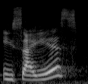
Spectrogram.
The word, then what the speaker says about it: Isaias: One that really stands out to me is Isaias. Number one, because a lot of people were confused about how to pronounce it. It is Isaias, and because it led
